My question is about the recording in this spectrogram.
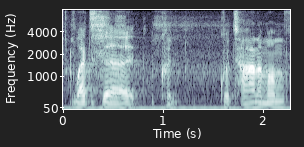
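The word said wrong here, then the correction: Tahquamenon: Falls? I'm not saying it right. – Taquamenon. – Thank you, yeah.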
